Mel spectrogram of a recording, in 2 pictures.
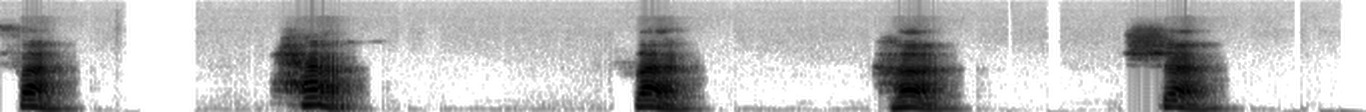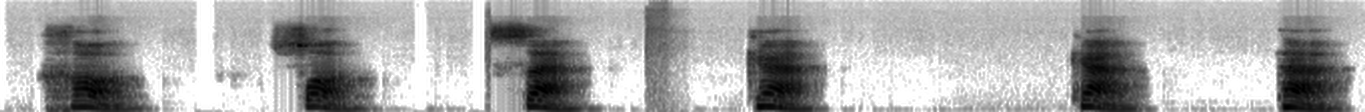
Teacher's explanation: huruf-huruf hams ini ketika dikeluarkan harus disertai dengan nafas keluar. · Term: al-hams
